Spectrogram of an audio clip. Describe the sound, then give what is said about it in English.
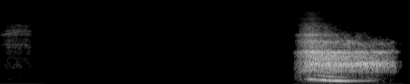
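A deep breath during a guided grounding meditation. A brief soft breath sound is followed by a long silence, then a long, full, slightly voiced exhale through the mouth that sounds like a heavy sigh. “I want you to take a big, deep breath in through your nose and out through your mouth.”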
